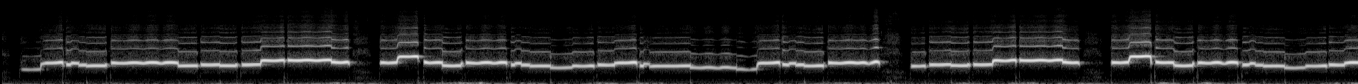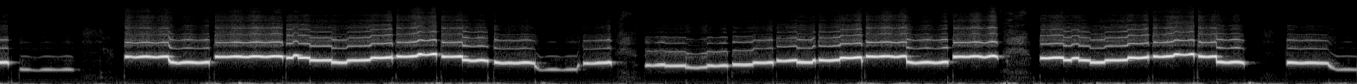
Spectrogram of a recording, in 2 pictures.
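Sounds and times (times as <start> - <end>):
bone flute melody: 0.2 - 27.1.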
